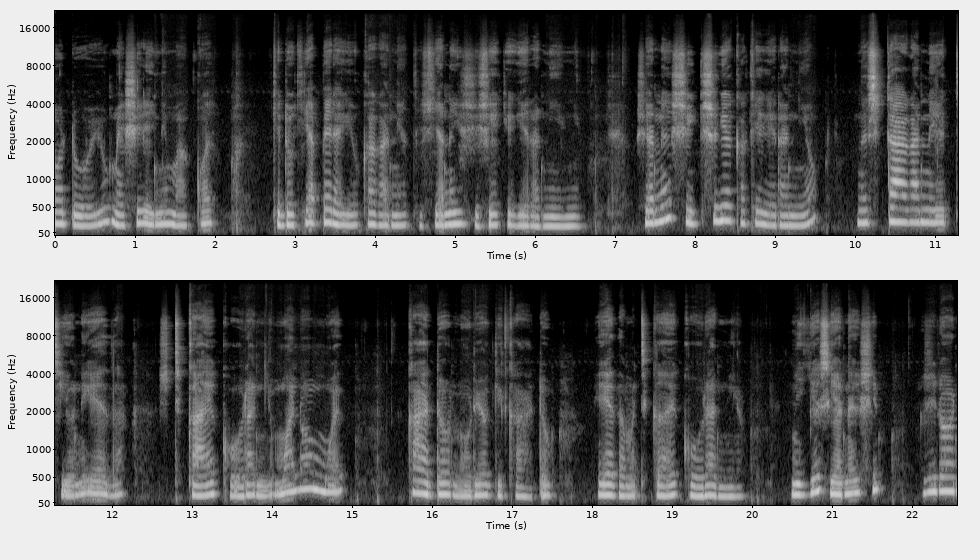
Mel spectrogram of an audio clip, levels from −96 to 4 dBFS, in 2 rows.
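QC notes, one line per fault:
Nothing to flag here; I couldn't hear a single problem anywhere in the speech.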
